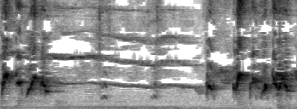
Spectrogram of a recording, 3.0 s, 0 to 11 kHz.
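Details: Red-whiskered bulbul in the 3-4-5 counting song style. A quick warbled phrase is followed by a long pause with a thin steady tone, then another burst of lively chirping notes.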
